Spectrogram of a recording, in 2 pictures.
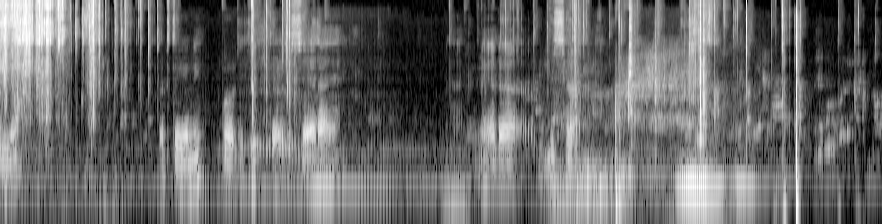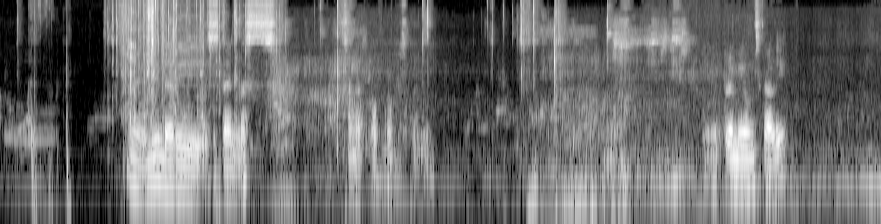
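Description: A small plastic device clicks and taps as hands handle it.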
